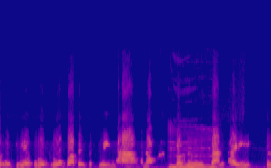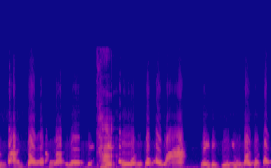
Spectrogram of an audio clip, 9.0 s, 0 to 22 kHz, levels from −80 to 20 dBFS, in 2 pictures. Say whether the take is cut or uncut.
uncut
